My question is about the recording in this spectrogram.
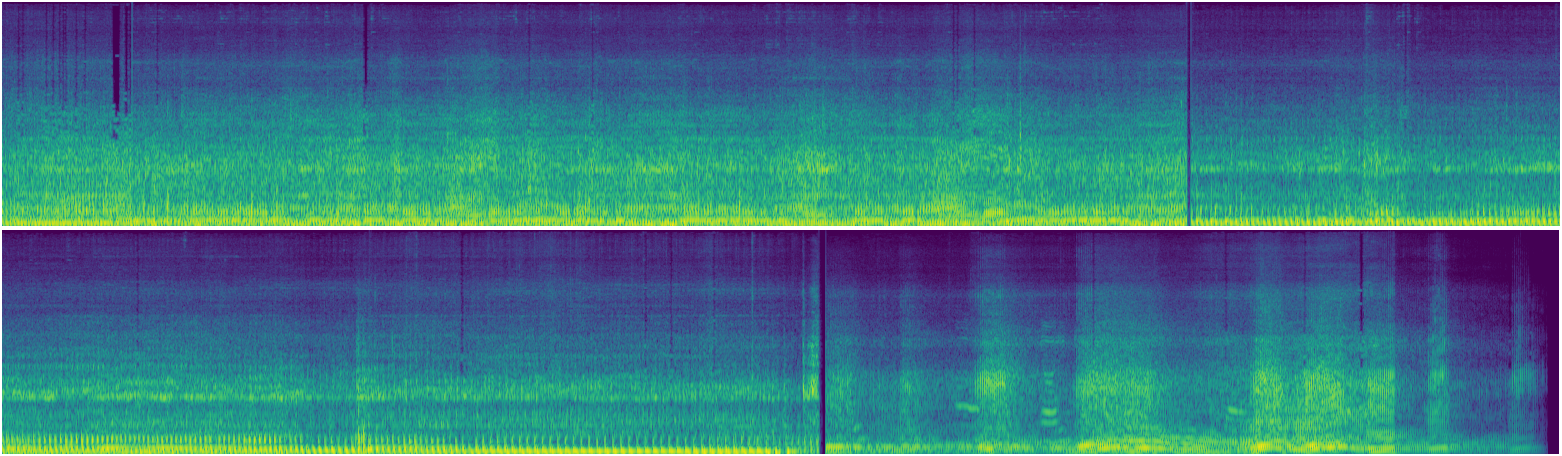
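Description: Dirt bike engine running steadily under way on a trail, heard loud and close from the riding bike. It cuts off abruptly about three-quarters of the way through, giving way to quieter, uneven engine sound and voices.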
